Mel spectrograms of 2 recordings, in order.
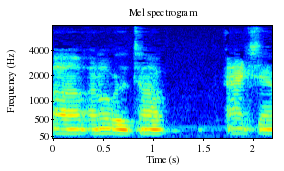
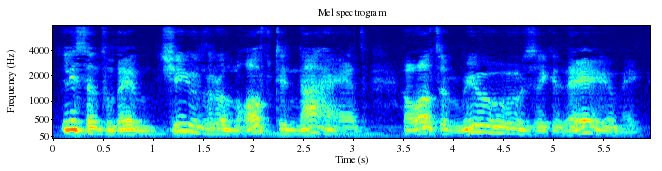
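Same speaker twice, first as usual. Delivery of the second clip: put-on slow Hungarian vampire accent; Bela Lugosi impression; much slower than usual. A lightly voiced Hungarian count savouring the night. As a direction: drag the Hungarian vowels out slowly. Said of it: "Bela Lugosi's accent".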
